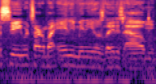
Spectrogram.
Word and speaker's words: Mineo: Tryna say my name, it's Mineo. Say it with me, Mineo.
